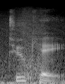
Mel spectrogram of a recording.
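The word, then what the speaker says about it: toque: lined with dense wool and built to withstand the worst blizzards and woolen hats the Canadians called touques pronounced 2K designed to pull down over the ears.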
